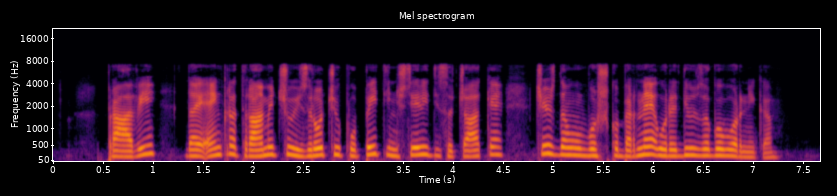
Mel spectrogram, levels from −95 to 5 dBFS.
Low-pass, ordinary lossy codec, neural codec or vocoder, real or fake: 7.2 kHz; none; codec, 16 kHz, 4 kbps, FreqCodec, larger model; fake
